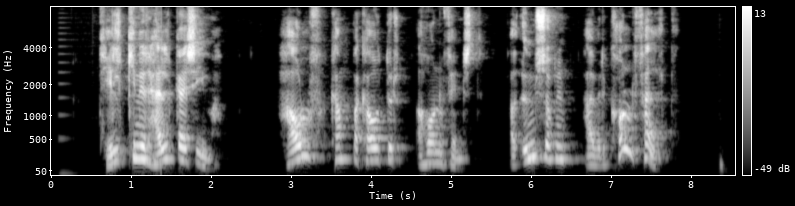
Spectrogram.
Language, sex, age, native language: Icelandic, male, 30-39, Icelandic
